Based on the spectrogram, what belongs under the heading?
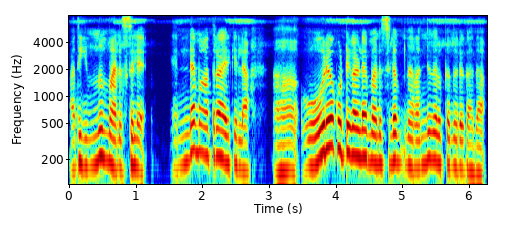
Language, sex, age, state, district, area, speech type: Malayalam, female, 30-45, Kerala, Wayanad, rural, spontaneous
